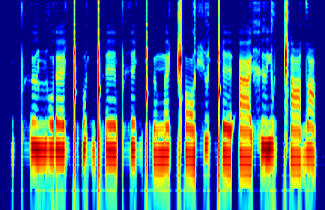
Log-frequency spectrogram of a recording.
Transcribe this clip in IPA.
pʰ ʏ ʎ o ɾ ɛ ǃʼ ʊ ǃʼ e pʰ e ǃʼ ʏ m ɛ ǁ ɔ ç ʏ ǃ e ʔ a xʲ ʊ j ʊ ǁ a dˤ ʏ

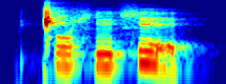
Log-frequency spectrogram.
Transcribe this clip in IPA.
ǁ ɔ ɬ ɛ̃ ɬ ɛ

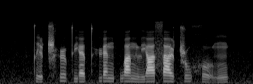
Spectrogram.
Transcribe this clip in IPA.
t̪ ḭ˨˩ ʈ͡ʂʰ ɻ̩˥˩ t̪ j ɛ˧˥ t̪ʰ ɥ ɛ˥˧ n p w a˥˩ n l j ä˥ s a˥˩ ɪ̯ ʈ͡ʂ u˥ x ʊ̰˨˩˦ ŋ

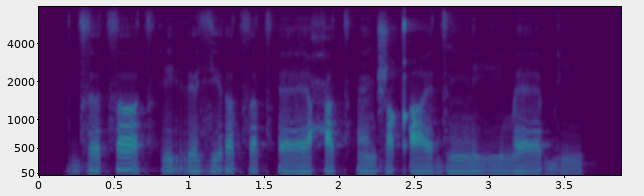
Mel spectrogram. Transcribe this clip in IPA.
d͡z ə t͡s ʌː t͡sʼ i rʲ ʌ zʲ ə ɾ ʌ t͡s ʌ t͡sʼ ɛː ħ ʌ t͡sʼ ɛ̃ d͡ʒ ʌ qʼ ɛː d͡z ĩː ɾ iː m ɛː b i

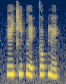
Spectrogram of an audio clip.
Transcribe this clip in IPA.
ẽ˦ t͡ɕ ĩ˦ t̚ l e˨ ʔ t̪ ɔ˦ p̚ m ẽ˨ t̚

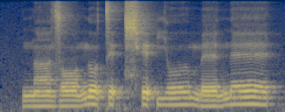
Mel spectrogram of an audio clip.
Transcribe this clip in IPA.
n ã˨ z ɔ˨ n o˦˨ t ɪ˦ ʔ t͡ɕʰ ɪ˦ ʔ j o˦ ʊ̯ m ɛ˨ n ɛ˦

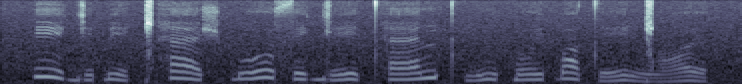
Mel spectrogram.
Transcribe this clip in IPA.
eː˥˨ ɡ e˧ ɓ e˧˩˧ ǁʰ æː˥˨ ʃ ɓ oː˧˥˧ s e˧ ɡ eː˩˧˩ t̪ʰ æː˧˥ n t̪ʰ i˩˧˩ n k͡p o˧ ɪ̯ ɓ ɒ˥˨ t eː˩˧˩ ŋ͡ǁ ɒ˩˧˩ ə̯

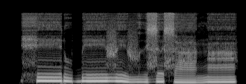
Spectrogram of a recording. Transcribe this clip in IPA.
h eː˧ ɾ u˧ ɓ eː˦ v e˦˨ v ɨ˨ z ə˧ s aː˨ ŋ ã˧

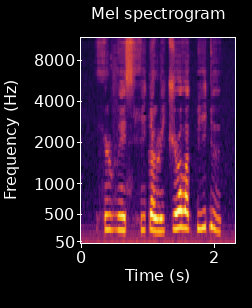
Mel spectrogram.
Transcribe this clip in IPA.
h ɨ ɭ v e s h i ɗ a ɭ i t͡ʃ ə˞ lˠ ɛ k͡p i ɗ ɨ

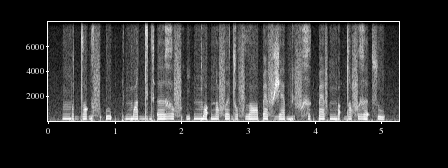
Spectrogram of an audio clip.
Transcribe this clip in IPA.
ŋ͡m ɔ d d̪ ɒ ɡ ə f ʔ u ʔ k͡p ɪ ŋ͡m ɑ d d̪ ɪ d ʔ ɜ ɣ ʌ f ʔ i ʔ ŋ͡m ɒ ʔ n̪ ɑ f ɜ d ɔ f ð ɒ ɓ æ f ʒ æ b i f x ə k͡p æ f ŋ͡m u ʔ dˤ ɜ f ɣ ɜ ʔ s u

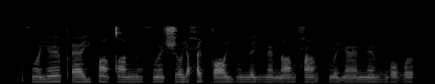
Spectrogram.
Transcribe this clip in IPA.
xʷ ɑ̃ j ɛ̃ pʼ æ j p æ̃ tˤ ɛ̃ n u xʷ æ̃ ʃ ʌ j ħ i k ɒ j u n ɛ j n æ̃ n ɑ̃ v ħ ɑ̃ v kʷ æ j æ̃ n ɛ̃ v w ɔ v ʌ

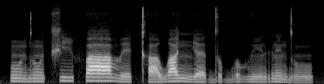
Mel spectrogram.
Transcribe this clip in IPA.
ũ˨ d ũ˨ t͡ʃ i˦ f aː˦ β e˨ kʰ a˨ w a˦ ɲ ɛ˨ d ʊ˨ b ʊ˨ v ĩ˨ r ĩ˦ d ũ˨

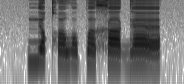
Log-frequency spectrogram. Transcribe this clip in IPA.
mʲ u qʰ u w ɔ p ɐ x a ɡ æ

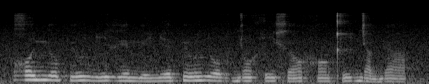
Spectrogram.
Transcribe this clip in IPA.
ʁʷ i˧ mʲ o˧˩ pʲ u˩˧˩ ʎ i˩˧˩ vʲ e˧˩ mʲ e˩ ʎ e˧˥ pʲ ũ˧˥ ʎ o˧˩ v ɟ õ˧˩ h i˧˩ xʲ ɔ̃˩˧˩ h ɔ̃˧˩ kʼ i˧˥ ɟ ã˩ bʲ ã˧˩

